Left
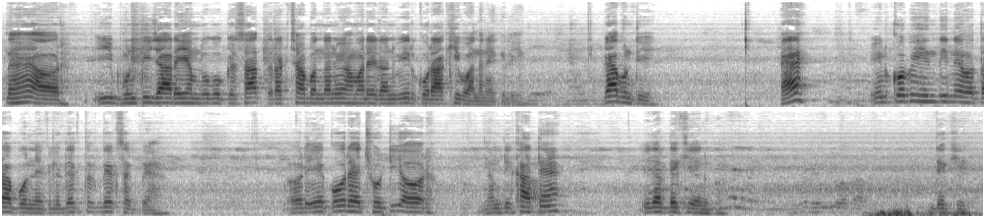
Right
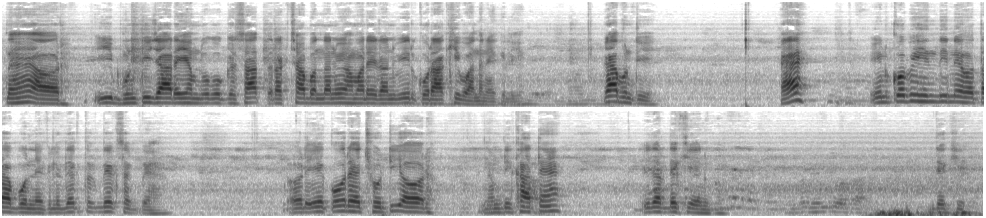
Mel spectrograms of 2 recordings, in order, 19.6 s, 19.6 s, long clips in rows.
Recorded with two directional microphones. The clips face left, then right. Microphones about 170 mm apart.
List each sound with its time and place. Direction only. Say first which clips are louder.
0.0 s speech: right 2 dB; centre (ahead or behind)
7.7 s speech: right 1 dB; 5° left (ahead or behind)
12.6 s speech: right 3 dB; centre (ahead or behind)
16.3 s speech: left 1 dB; 20° left (ahead or behind)
19.1 s speech: right 1 dB; 10° left (ahead or behind)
